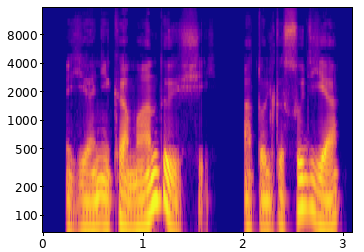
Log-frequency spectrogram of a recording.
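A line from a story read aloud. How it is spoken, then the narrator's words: Calm reply, official. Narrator (Russian): спокойно ответил министр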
